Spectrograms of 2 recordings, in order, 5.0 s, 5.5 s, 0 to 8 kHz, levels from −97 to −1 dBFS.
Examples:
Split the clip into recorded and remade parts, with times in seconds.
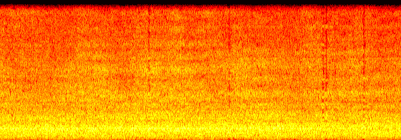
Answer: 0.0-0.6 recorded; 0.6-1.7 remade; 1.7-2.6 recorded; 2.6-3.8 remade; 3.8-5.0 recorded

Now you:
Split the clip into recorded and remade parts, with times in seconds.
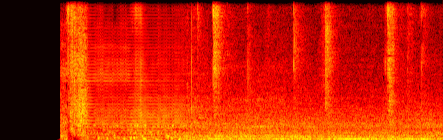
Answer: 0.0-0.4 remade; 0.4-1.1 recorded; 1.1-2.3 remade; 2.3-5.5 recorded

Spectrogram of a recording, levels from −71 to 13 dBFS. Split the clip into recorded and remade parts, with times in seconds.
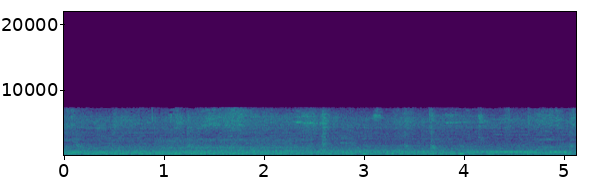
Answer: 0.0-5.1 recorded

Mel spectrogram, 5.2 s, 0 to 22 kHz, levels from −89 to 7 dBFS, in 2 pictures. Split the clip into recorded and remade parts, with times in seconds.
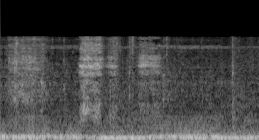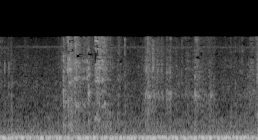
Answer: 0.0-1.0 remade; 1.0-1.5 recorded; 1.5-2.2 remade; 2.2-5.2 recorded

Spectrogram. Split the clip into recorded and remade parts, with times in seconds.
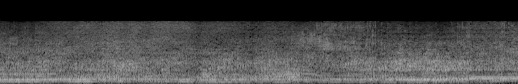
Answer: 0.0-0.4 recorded; 0.4-3.0 remade; 3.0-5.2 recorded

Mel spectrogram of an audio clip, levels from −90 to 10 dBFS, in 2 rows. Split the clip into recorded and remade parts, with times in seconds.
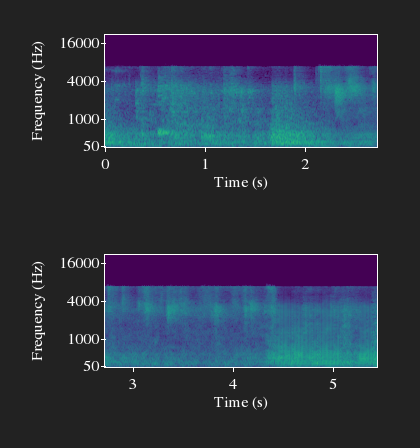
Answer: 0.0-2.2 recorded; 2.2-5.4 remade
